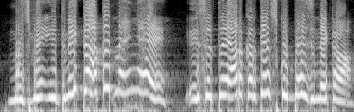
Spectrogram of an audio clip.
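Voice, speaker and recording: A nagging, melodramatic cartoon housewife, voiced by a woman complains in a very high voice that bounces around. She scolds and pleads, using comic dubbing. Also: expressive, moderate pace, fairly bright tone.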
